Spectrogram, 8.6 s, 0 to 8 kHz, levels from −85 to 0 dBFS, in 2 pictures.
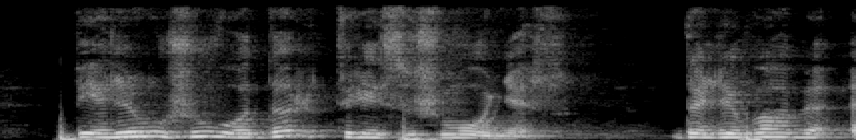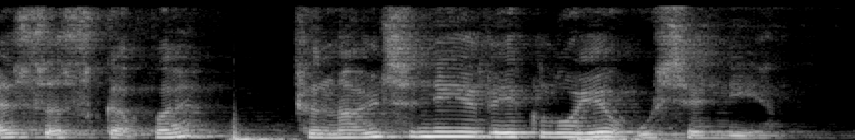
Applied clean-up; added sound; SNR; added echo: none; Thump, thud; 12 dB; reverberation time 0.7 s.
